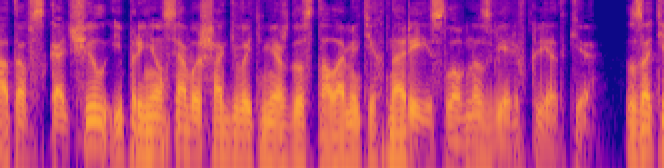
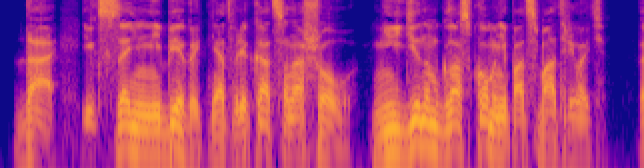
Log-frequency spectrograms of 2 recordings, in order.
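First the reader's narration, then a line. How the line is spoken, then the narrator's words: Barked over microphone, colonel. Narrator (Russian): рявкнул полковник в микрофон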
